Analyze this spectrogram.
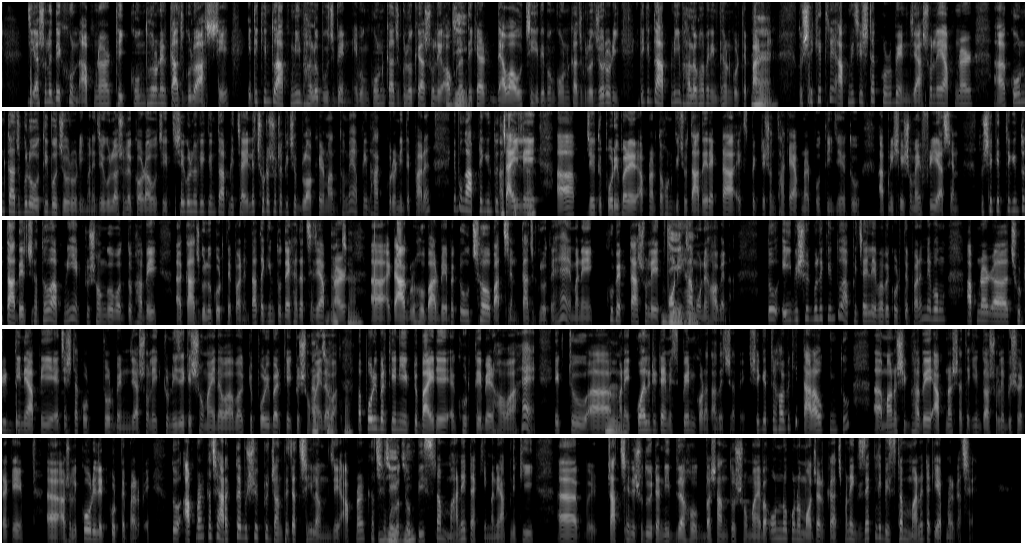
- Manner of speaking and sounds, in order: tapping; horn; in English: "corelate"
- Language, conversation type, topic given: Bengali, advice, ছুটির দিনে আমি বিশ্রাম নিতে পারি না, সব সময় ব্যস্ত থাকি কেন?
